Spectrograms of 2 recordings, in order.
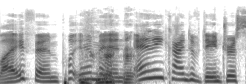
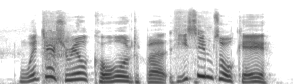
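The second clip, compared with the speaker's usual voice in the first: put-on Wisconsin accent, played for fun. Joking about townsfolk who talk like Wisconsin: put-on Wisconsin accent. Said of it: "here I am doing it".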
